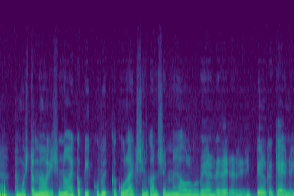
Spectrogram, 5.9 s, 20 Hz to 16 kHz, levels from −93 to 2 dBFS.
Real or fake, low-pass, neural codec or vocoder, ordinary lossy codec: fake; 14.4 kHz; vocoder, 44.1 kHz, 128 mel bands, Pupu-Vocoder; none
